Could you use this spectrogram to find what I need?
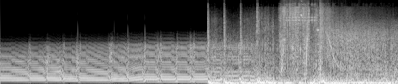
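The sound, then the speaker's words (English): Loud, distorted intro music: a pulsing, buzzy synth riff repeats for about two seconds, then a heavy booming hit launches into dense, crashing, rock-like noise. “Hit that intro music. Boom.”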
